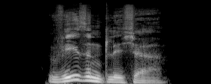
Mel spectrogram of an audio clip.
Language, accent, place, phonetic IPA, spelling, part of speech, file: German, Germany, Berlin, [ˈveːzn̩tlɪçɐ], wesentlicher, adjective, De-wesentlicher.ogg
- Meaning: inflection of wesentlich: 1. strong/mixed nominative masculine singular 2. strong genitive/dative feminine singular 3. strong genitive plural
